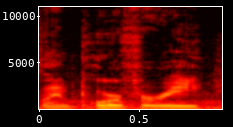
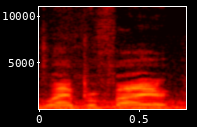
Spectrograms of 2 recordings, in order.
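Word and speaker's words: lamprophyre: about my lamprifire video which i used to call pronounced line porphyry uh but it i guess the technical or the actual pronunciation lampifier uh there's a geo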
